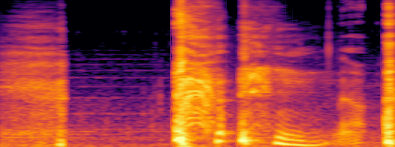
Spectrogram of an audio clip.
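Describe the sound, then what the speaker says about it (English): A few harsh coughs burst out close by after a quiet moment, some raspy and throaty, with short gaps between them. "Random cough."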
